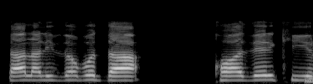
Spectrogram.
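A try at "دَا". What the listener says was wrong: দাল আলিফ যাবার দা, দালটি আলিফ মাদ্দা, এক আলিফ টান দিয়ে বলেন। দাল আলিফ যাবার দা, এক আলিফ টান হবে। বানান করবার সময় টান দিয়ে পড়তে হবে। দাল আলিফ যাবার দা, রিডিং পড়বার সময় সুন্দর টান দিয়েছেন, কিন্তু বানান করবার সময় টান হয়নি। বানান করবার সময় টান দেন। দাল আলিফ যাবার দা।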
